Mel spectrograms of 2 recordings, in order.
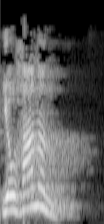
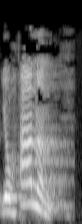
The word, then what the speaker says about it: Yohanan: It's from the Hebrew Yohanan. That's how it's pronounced in Hebrew. Yohanan.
